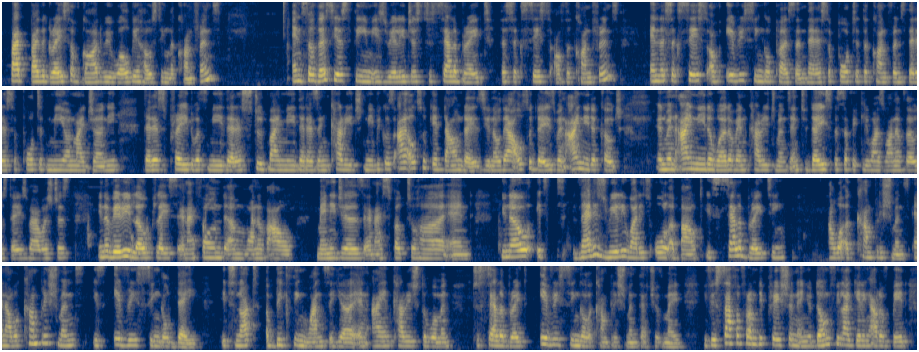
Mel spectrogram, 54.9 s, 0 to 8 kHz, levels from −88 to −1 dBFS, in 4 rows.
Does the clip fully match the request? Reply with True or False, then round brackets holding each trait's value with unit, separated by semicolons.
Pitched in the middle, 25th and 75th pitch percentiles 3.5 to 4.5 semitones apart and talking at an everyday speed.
False (175 Hz; 2.8 semitones; 190 wpm)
